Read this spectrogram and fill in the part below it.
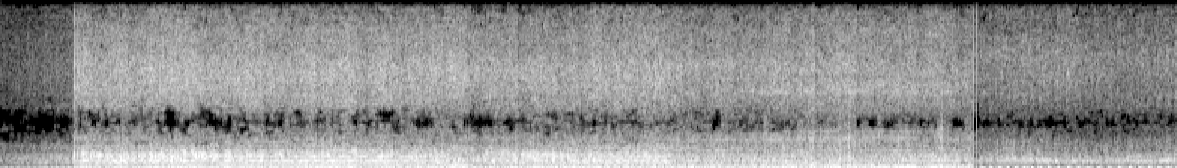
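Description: A rebuilt motorcycle engine runs close by at a steady, loud drone with a faint rising whine, then drops back to a lumpier idle near the end.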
